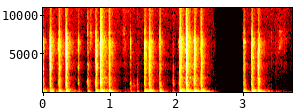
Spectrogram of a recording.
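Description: Typing on a computer keyboard while entering text into an Excel spreadsheet cell, heard as quick clusters of crisp key clicks in several bursts separated by short pauses, close and clear with no talking.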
